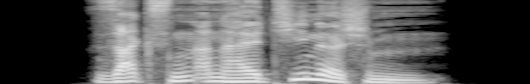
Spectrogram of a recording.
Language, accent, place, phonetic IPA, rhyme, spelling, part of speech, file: German, Germany, Berlin, [ˌzaksn̩ʔanhalˈtiːnɪʃm̩], -iːnɪʃm̩, sachsen-anhaltinischem, adjective, De-sachsen-anhaltinischem.ogg
- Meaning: strong dative masculine/neuter singular of sachsen-anhaltinisch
